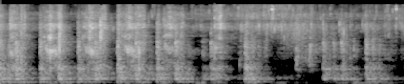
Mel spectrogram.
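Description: A metal spoon stirring and scraping thick, creamy curry in a metal kadai, with wet, sloshing strokes about three times a second that grow quieter in the second half. The cream has just gone in and is being stirred continuously so it does not split before it comes to a boil.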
